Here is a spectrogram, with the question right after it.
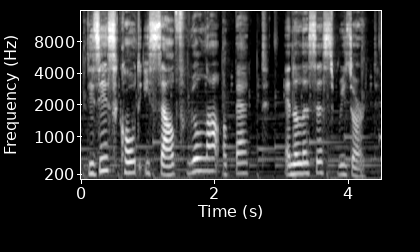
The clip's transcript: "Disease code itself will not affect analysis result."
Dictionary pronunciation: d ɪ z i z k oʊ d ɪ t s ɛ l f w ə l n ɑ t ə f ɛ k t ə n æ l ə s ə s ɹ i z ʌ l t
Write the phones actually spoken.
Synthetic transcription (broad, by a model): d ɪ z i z k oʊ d ɪ t s ɛ l f w ə l n ɑ t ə p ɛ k t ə n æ l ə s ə s ɹ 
